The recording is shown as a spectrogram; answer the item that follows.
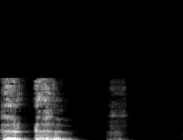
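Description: A man clearing his throat: two loud rasps in quick succession, then a shorter, fainter one.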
